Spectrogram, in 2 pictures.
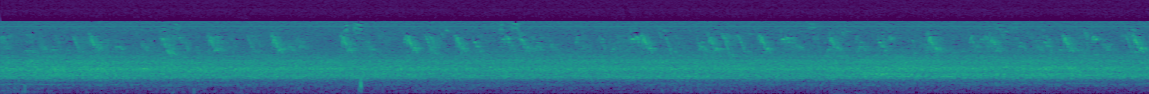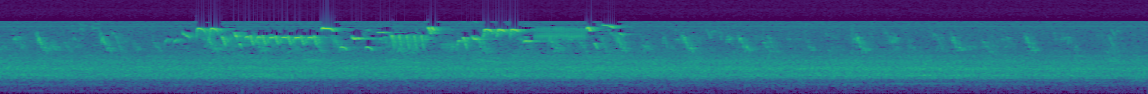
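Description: Steady outdoor background hiss with small birds chirping over it. A louder bird song runs for about five seconds past the middle.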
